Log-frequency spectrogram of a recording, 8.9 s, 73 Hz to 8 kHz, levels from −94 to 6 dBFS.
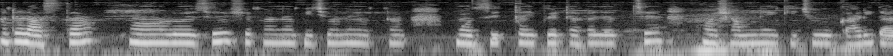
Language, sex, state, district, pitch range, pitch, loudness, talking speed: Bengali, female, West Bengal, Paschim Medinipur, 210-230 Hz, 220 Hz, -19 LUFS, 120 wpm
